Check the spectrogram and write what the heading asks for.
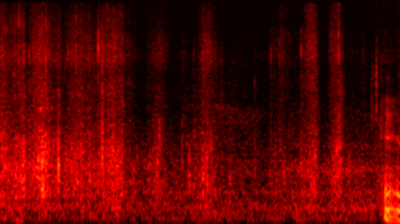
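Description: Cloth lunch bag rustling and crinkling as it is handled, unfolded and opened by hand, with faint scattered clicks and scuffs.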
